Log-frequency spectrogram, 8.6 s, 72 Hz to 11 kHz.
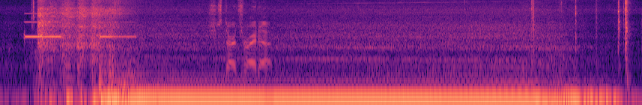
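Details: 1998 Mazda Miata after repair of crank-no-start: engine fuse kept blowing from O2 sensor wiring shorted to ground, worn through on driveline and melted on exhaust; wires repaired, new fuse. Short crank, catches at once, steady even idle, no misses; normal.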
